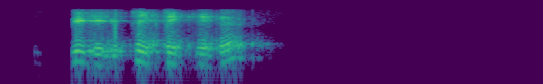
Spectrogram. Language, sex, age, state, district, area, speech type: Dogri, male, 45-60, Jammu and Kashmir, Reasi, rural, conversation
